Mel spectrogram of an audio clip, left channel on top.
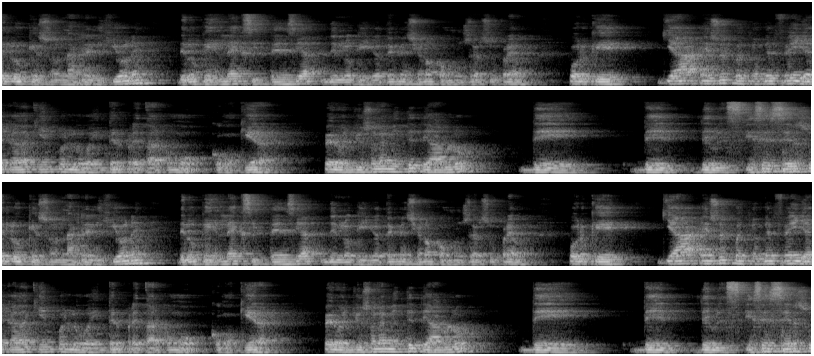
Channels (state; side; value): normal; both; correlation 0.77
